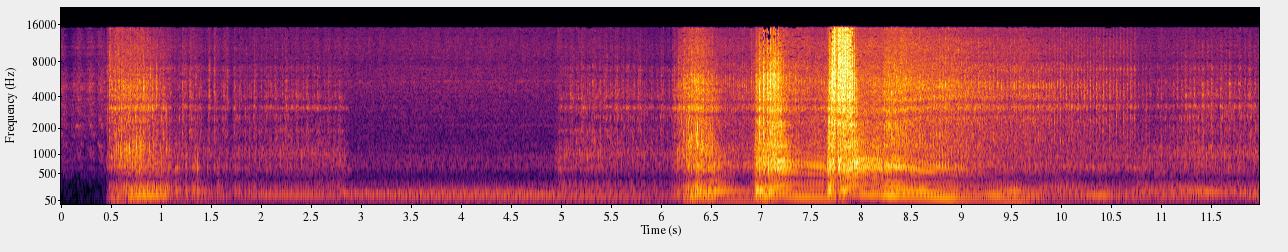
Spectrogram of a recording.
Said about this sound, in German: einen Vorgeschmack bekommen, wie dieses Auto klingt, ne? Mhm. Und der Sound, der war schon eine Ansage und weil er so ziemlich brutal ist, hätte ich gesagt, hören wir jetzt direkt nochmal rein.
